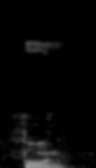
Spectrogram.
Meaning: 1. A woodland creature with pointed ears, legs, and short horns of a goat and a fondness for unrestrained revelry 2. Any of various nymphalid butterflies of the genus Faunis
- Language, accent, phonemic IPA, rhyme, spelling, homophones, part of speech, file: English, Southern England, /fɔːn/, -ɔːn, faun, fawn, noun, LL-Q1860 (eng)-faun.wav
